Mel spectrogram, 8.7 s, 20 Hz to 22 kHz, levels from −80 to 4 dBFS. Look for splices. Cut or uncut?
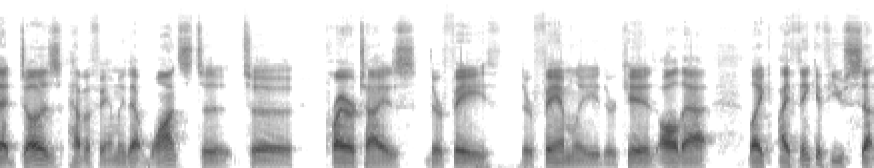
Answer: uncut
